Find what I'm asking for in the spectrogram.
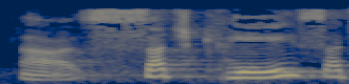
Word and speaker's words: psuche: It's psuche. It's spelled P-S-U-C-H-E.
